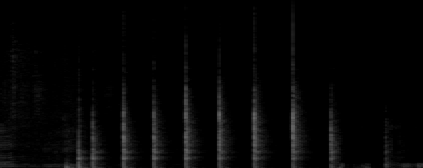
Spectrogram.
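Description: Metal pelmeni mold being knocked down repeatedly to shake the finished dumplings out: about ten sharp knocks, roughly three a second, starting about a second in.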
